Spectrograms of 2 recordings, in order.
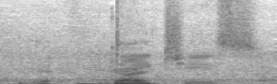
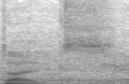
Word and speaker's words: Dyches: been saying it forever D cheese D cheese that's that's a new one how do you spell it d y c h e s it's dutch but it's pronounced Dykes D oh plural like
